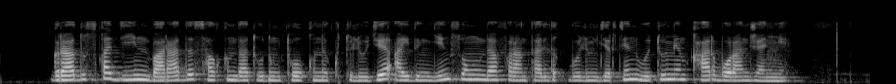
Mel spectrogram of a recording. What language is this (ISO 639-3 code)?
kaz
